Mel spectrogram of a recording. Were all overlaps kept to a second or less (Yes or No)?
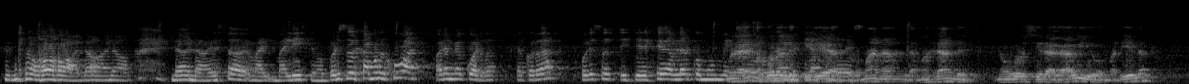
No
